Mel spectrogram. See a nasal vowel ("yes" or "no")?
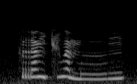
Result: no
